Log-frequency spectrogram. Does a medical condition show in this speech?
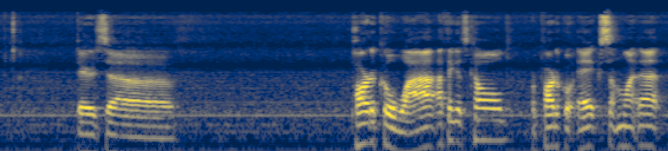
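No.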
